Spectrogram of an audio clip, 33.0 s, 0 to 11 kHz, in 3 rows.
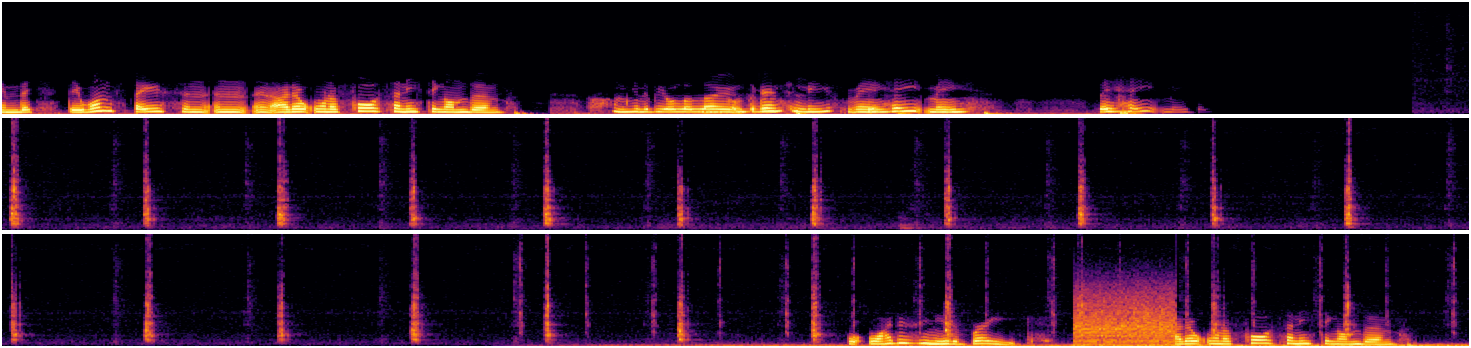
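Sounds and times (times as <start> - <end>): wall clock ticking: 10.6 - 33.0
low rumble: 26.2 - 33.0.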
